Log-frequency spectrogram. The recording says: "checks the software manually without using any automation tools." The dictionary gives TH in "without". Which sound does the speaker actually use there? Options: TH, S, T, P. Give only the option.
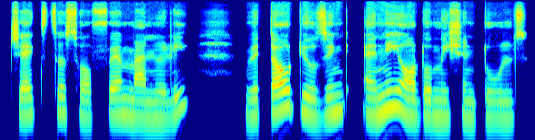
T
